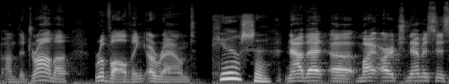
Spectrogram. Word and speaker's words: Kirsche: Yeah, so anyway, that's him crashing out again about me and about Kirsche, specifically, or as I like to call her, Kirsche. because I actually care about pronouncing her name correctly, unlike everybody else.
